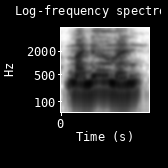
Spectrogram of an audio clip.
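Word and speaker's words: manoomin: been doing wild rice manuman is how you say it in in know jway um restoration on this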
